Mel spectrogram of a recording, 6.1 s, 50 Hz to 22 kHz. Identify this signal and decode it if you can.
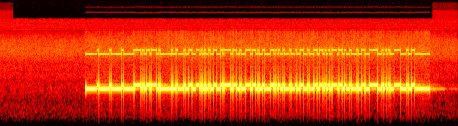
RTTY (45.45 baud, 170 Hz shift), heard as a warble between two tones, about 1360 Hz centre. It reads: 24230 41274 25692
